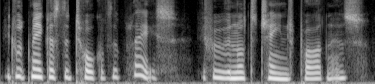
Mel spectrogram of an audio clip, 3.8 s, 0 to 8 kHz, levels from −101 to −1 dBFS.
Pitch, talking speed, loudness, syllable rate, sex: 230 Hz, 255 wpm, -19 LUFS, 5.9 syllables/s, female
